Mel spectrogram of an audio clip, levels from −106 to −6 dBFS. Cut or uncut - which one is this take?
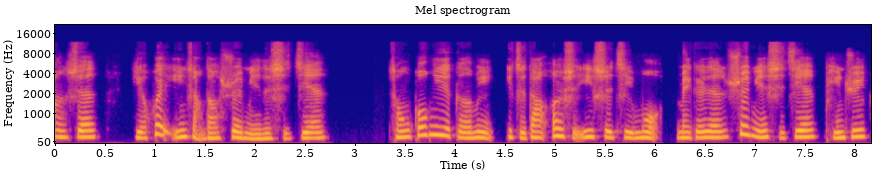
cut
